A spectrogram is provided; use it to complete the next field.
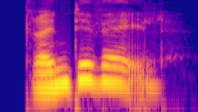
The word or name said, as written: grindehval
